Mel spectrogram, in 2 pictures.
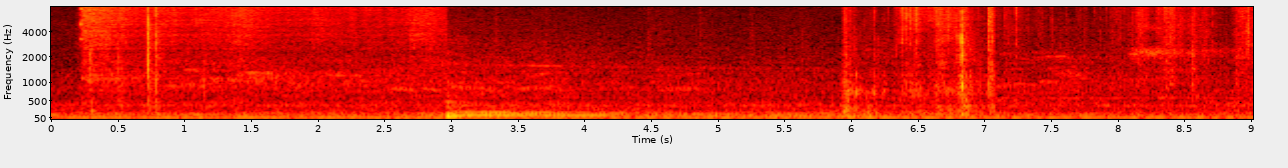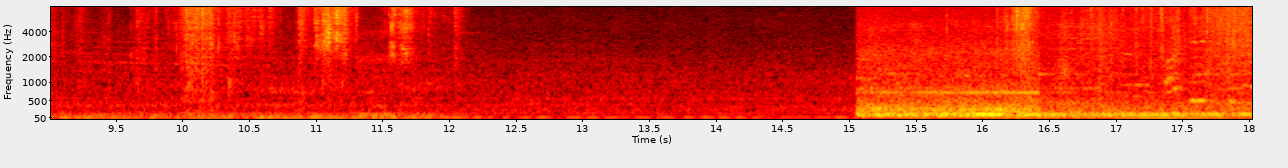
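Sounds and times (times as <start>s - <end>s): plastic cling wrap crinkling and tearing: 6.3s - 12.2s, 16.0s - 18.0s.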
